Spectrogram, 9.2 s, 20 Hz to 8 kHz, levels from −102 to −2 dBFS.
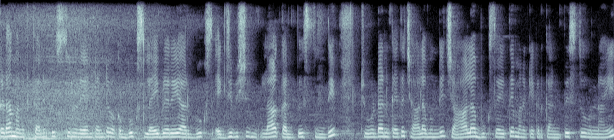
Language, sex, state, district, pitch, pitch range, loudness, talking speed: Telugu, female, Andhra Pradesh, Srikakulam, 210 Hz, 195-225 Hz, -17 LUFS, 135 wpm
